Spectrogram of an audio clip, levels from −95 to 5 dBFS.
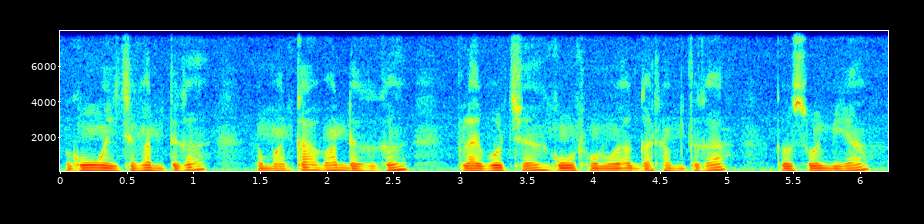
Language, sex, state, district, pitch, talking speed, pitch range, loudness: Wancho, male, Arunachal Pradesh, Longding, 135 Hz, 185 wpm, 130-155 Hz, -16 LUFS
